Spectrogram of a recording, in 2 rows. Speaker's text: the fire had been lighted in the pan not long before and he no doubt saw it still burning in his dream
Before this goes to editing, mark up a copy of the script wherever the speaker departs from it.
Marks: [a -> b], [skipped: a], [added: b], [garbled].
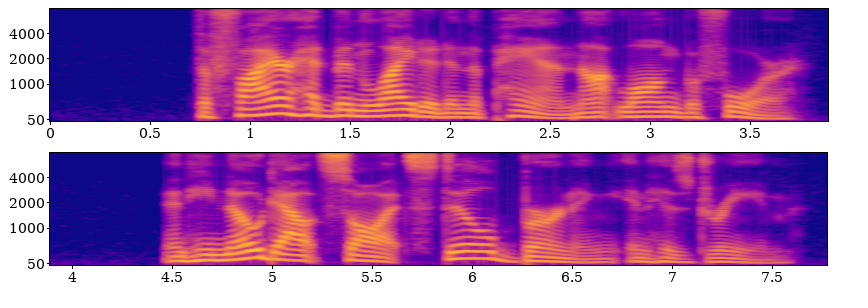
the fire had been lighted in the pan not long before and he no doubt saw it still burning in his dream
